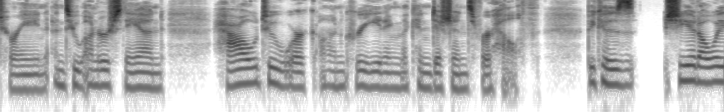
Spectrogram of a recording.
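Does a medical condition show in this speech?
No.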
